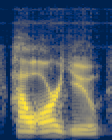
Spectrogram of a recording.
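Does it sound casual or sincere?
sincere. It sounds sincere and earnest.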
